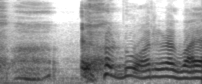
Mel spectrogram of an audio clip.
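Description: A short cough right at the start, then a person talking after a brief pause.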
